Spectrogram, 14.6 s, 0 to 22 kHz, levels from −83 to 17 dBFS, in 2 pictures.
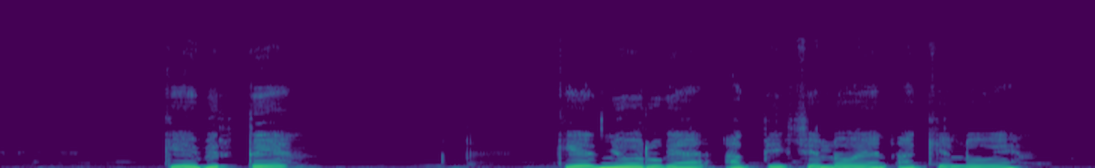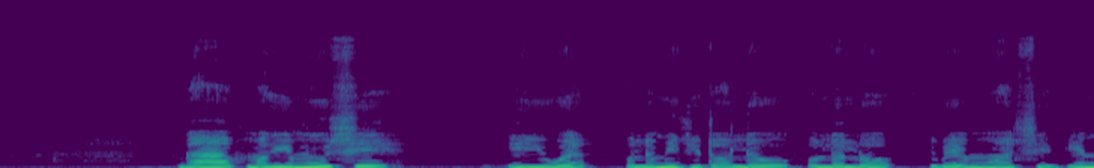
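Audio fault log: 13.65 s, lost LE Audio frames: 7.5 ms patched by repeating the prior spectrum with random signs, a brief noisy smear, not a silent dropout.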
